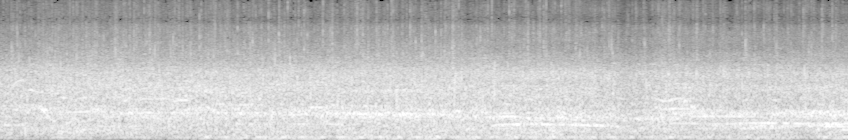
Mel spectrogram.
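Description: Football crowd in a stadium stand applauding, with voices calling out among the clapping.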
